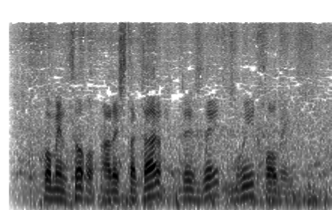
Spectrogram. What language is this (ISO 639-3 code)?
spa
